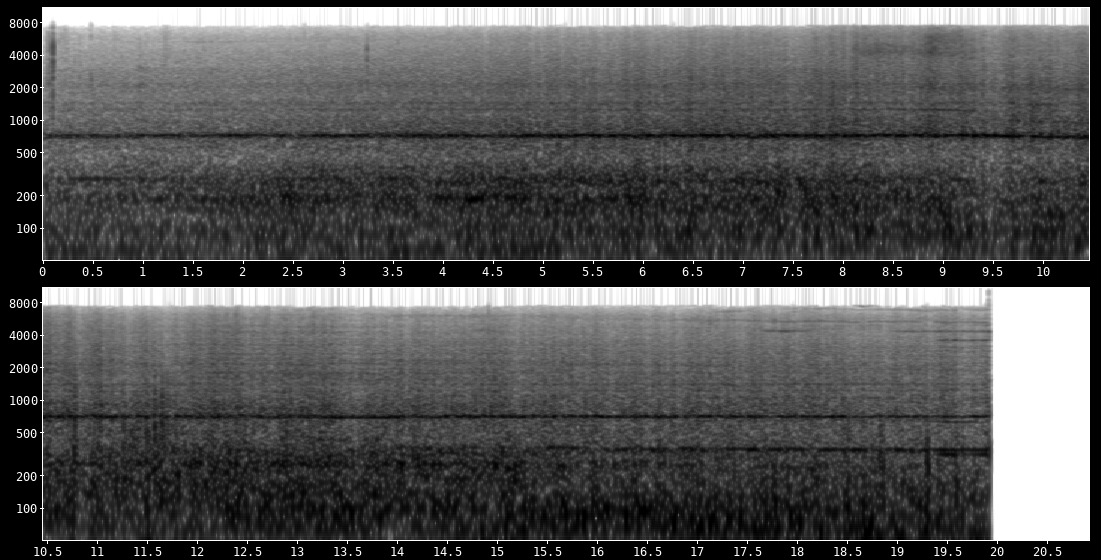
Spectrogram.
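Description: An electric locomotive whines with a steady high hum.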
